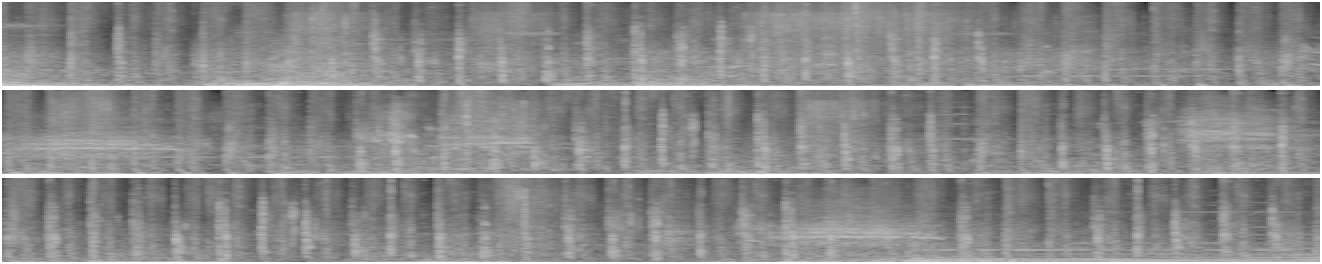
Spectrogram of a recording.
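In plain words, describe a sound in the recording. Quick footsteps run over dirt and gravel.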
